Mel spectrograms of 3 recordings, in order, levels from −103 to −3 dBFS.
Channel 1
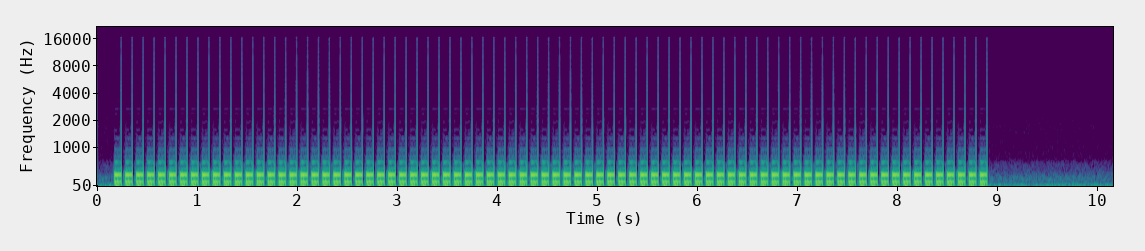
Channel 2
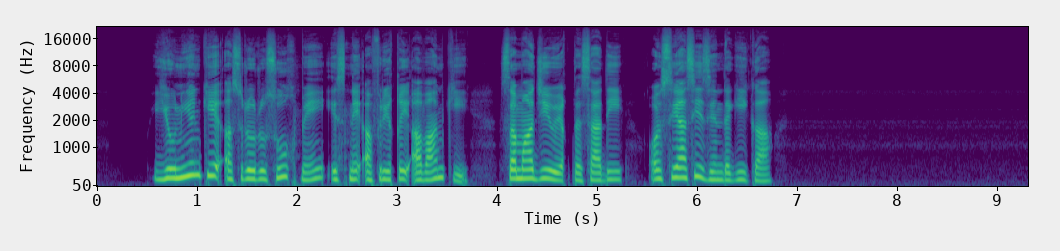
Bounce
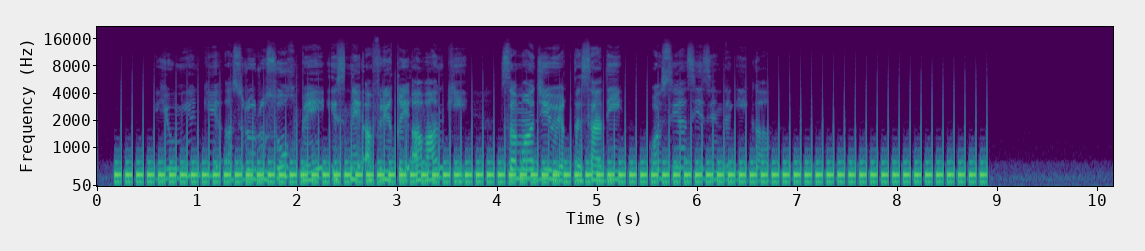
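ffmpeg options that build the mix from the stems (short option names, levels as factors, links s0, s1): -filter_complex "[0:a]bandpass=f=800:t=q:w=0.71:csg=0,volume=1.06[s0];[1:a]lowpass=10000,aecho=1:1:6.1:0.8,acrossover=split=190[s1][s2];[s2]acompressor=threshold=0.0501:ratio=6[s3];[s1][s3]amix=inputs=2:normalize=0,volume=0.376,afade=t=in:st=1.28:d=0.53:silence=0.316228,afade=t=out:st=5.27:d=0.44:silence=0.281838[s4];[s0][s4]amix=inputs=2:normalize=0,acrossover=split=3100[s5][s6];[s6]acompressor=threshold=0.00224:ratio=4:attack=1:release=60[s7];[s5][s7]amix=inputs=2:normalize=0"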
